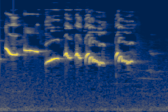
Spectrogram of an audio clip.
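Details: Morning and evening training song of an Oriental magpie-robin: a long sweet whistle followed by a rapid string of bright slurred notes, each dropping slightly in pitch, in clean quiet surroundings.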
